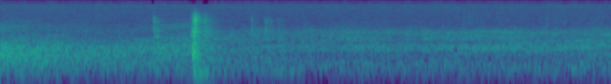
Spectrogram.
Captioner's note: door clicks shut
